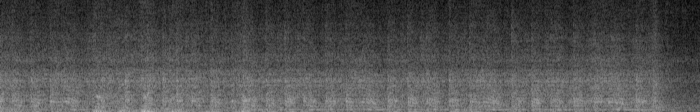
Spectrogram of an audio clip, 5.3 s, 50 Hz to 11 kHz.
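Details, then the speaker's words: Engine under compression test, one cylinder failing to reach even 50 psi: uneven churning crank with soft, lopsided beats; low compression, engine declared dead. "so number five has nothing go again yeah 130 135 that was a little bit lower okay again 110."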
